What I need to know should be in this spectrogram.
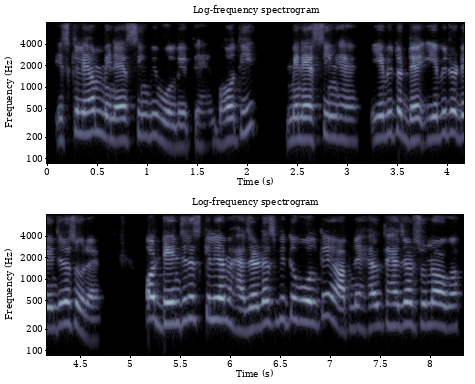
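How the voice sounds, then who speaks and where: A man's voice: high voice, a little mellow, dry recording. A man teaching vocabulary for exams in Hindi. He explains patiently, says each word aloud again and corrects himself mid-sentence. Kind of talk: exam-prep vocabulary lesson. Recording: slightly dull, dry audio.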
